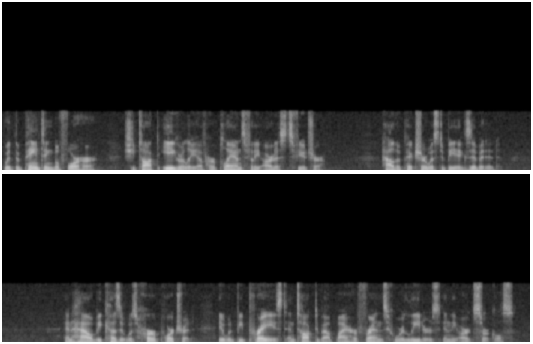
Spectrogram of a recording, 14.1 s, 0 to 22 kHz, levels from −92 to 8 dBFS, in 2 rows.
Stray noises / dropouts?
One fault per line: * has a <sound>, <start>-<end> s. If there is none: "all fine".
all fine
